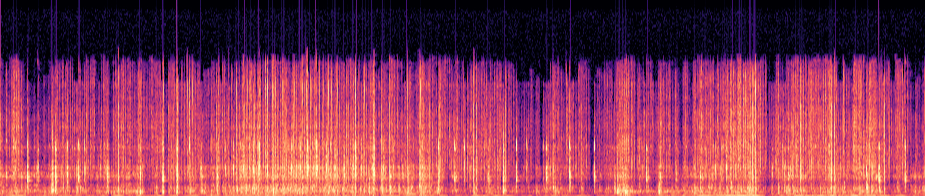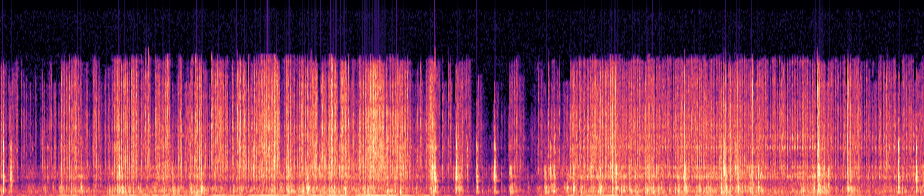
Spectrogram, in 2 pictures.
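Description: Riding noise from a road bike filmed by a GoPro mounted on it: wind rumble on the microphone with rapid, irregular clicking and rattling from the bike over the road surface. It eases briefly about two thirds of the way through.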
